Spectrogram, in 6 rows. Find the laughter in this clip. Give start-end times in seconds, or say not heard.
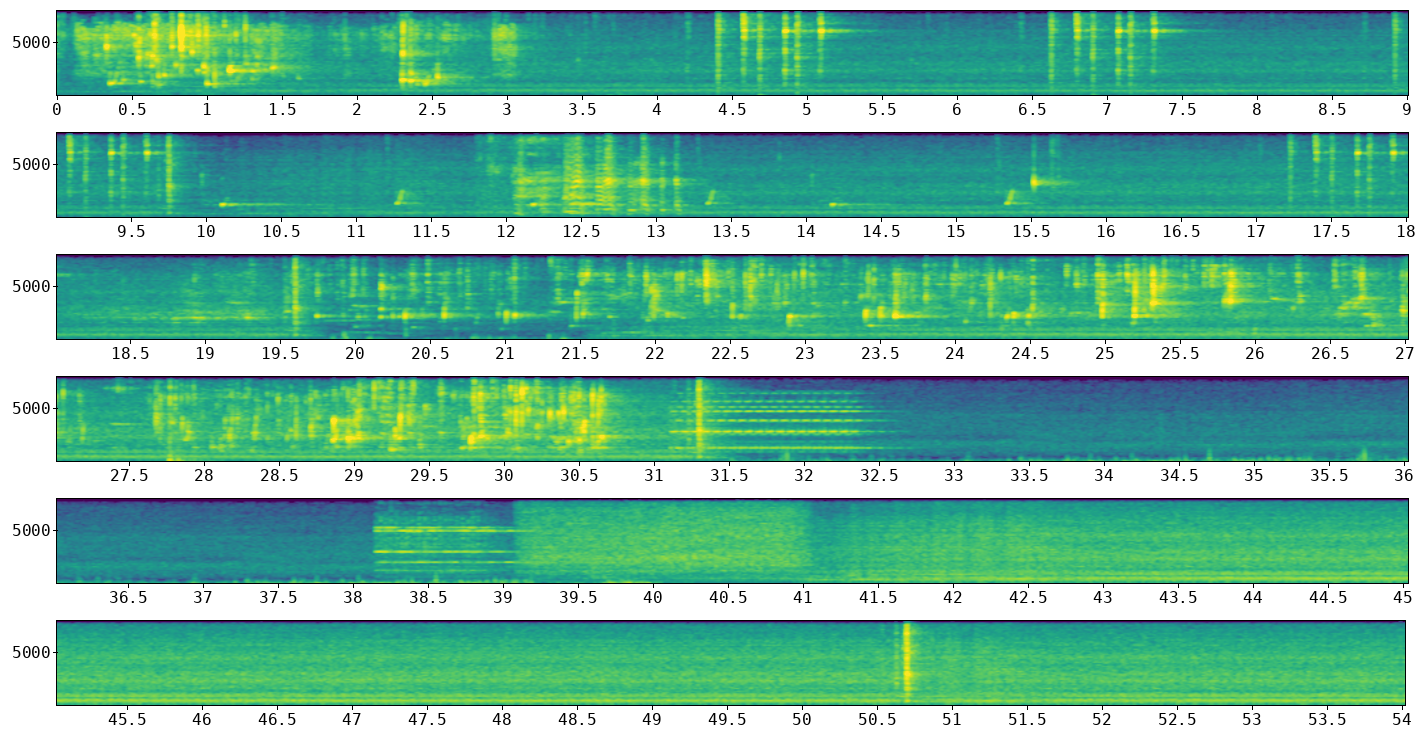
12.1-13.2.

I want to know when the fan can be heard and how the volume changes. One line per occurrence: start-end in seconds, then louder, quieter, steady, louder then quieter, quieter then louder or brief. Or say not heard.
0.0-53.9 louder.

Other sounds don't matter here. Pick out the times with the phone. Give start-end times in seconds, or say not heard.
11.8-12.7, 31.1-32.5, 38.1-39.9.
